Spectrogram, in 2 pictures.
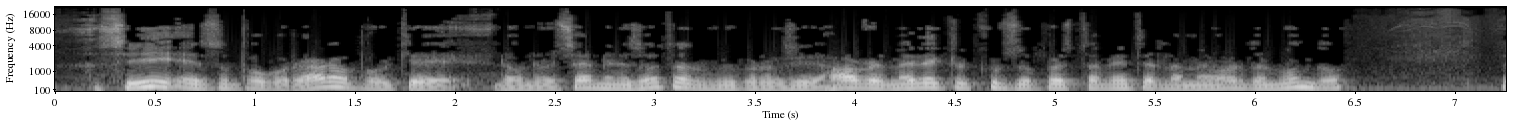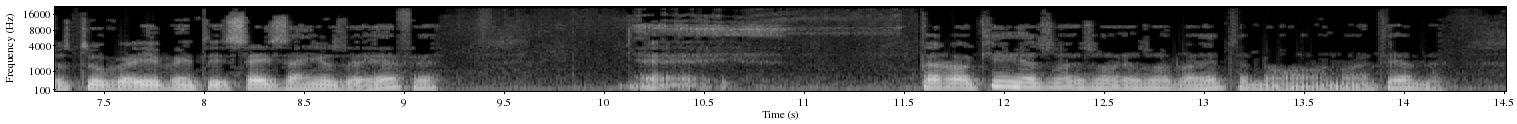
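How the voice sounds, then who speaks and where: Over noticeable background noise, a man with a fairly high voice speaks at a moderate pace, leaving long, frequent pauses. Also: ordinary pitch variation. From Guatemala. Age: 80s+. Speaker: pediatric heart surgeon. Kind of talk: interview. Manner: halting, with many fillers and restarts.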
